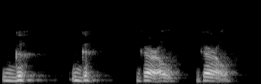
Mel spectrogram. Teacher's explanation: So the G sound is a voice sound because the vocal cords here, they vibrate when you make the sound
